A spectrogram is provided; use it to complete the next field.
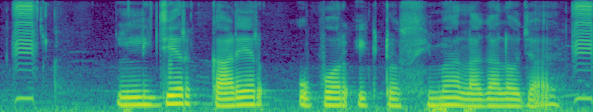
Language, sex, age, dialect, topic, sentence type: Bengali, male, 18-24, Jharkhandi, banking, statement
